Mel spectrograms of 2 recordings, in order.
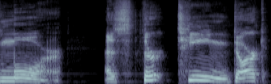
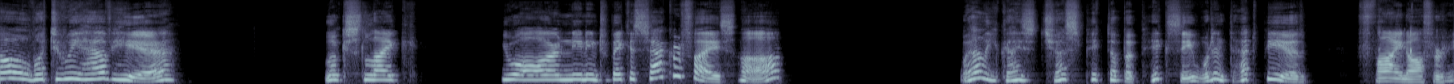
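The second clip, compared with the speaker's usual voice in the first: very sultry, seductive, pitched up; 6 semitones higher than usual. The narrator voices a voice the players hear in their heads: very sultry voice. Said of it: "it's a very sultry voice".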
